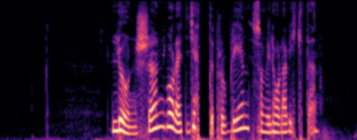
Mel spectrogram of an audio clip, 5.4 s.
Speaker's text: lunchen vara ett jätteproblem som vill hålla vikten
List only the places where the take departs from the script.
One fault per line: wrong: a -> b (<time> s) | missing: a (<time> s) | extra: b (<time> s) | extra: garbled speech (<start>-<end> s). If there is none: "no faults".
no faults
